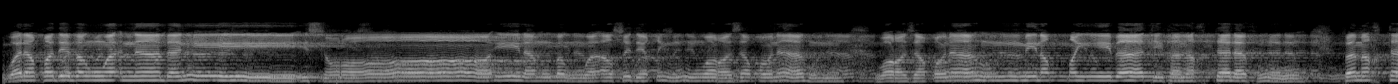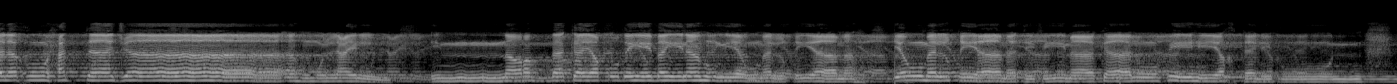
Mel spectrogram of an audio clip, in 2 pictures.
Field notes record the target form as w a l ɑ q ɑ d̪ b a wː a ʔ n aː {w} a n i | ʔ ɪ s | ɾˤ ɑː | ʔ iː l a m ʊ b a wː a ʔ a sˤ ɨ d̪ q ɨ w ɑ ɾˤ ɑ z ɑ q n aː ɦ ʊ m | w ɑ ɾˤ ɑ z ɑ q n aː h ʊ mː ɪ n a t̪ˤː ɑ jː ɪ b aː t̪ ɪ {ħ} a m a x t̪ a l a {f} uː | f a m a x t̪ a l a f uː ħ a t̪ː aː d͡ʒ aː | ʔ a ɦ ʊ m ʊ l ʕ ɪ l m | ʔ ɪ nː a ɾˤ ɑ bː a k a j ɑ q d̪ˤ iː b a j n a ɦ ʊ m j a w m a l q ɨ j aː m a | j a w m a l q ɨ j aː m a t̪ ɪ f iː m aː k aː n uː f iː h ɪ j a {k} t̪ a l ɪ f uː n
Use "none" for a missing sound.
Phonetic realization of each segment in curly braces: b, f, f, x

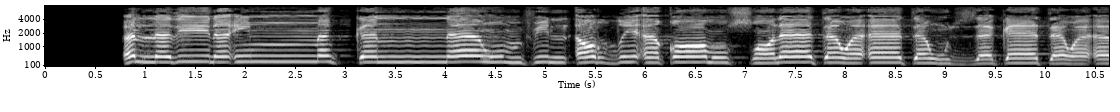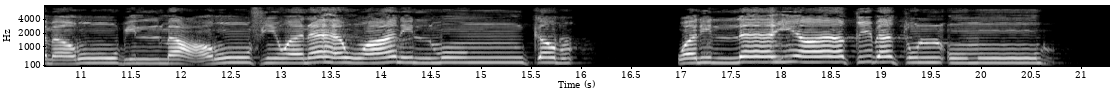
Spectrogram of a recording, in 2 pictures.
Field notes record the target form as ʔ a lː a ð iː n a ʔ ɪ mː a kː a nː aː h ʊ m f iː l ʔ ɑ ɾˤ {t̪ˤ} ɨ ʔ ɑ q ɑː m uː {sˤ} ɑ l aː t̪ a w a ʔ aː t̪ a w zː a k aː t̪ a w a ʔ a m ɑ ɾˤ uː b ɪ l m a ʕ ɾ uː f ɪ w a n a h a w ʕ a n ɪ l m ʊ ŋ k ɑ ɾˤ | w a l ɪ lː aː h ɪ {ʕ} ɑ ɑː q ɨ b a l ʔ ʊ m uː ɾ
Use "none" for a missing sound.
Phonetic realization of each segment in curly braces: d̪ˤ, sˤː, ʕ

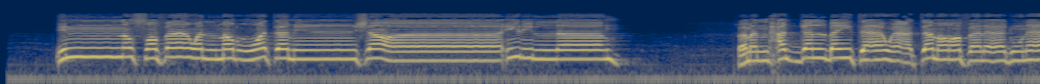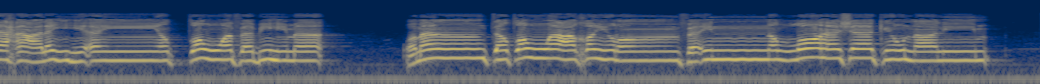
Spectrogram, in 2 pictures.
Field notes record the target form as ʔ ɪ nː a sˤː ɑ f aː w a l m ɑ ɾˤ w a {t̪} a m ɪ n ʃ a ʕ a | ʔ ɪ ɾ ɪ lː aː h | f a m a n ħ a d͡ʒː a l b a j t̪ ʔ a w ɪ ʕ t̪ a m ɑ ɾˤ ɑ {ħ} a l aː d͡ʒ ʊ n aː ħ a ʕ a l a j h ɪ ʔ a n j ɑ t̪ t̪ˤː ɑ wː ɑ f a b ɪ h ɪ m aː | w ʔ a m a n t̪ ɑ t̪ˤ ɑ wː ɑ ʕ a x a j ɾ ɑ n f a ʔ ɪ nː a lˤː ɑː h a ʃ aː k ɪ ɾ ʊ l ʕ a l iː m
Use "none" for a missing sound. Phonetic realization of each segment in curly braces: t̪, f

